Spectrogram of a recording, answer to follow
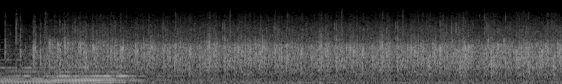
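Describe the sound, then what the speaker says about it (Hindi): An audience applauds continuously, a broad wash of many clapping hands that holds steady throughout, with a brief musical tone fading out at the very start. "दोस्तों, आपके तालियों की गूंज को मैं सल्यूट करता हूं।"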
